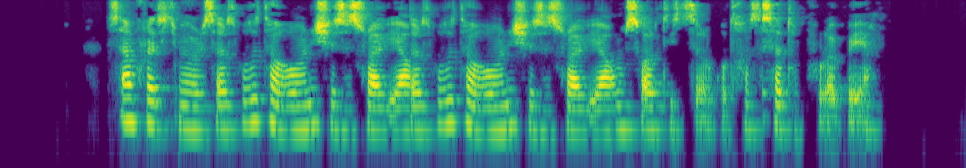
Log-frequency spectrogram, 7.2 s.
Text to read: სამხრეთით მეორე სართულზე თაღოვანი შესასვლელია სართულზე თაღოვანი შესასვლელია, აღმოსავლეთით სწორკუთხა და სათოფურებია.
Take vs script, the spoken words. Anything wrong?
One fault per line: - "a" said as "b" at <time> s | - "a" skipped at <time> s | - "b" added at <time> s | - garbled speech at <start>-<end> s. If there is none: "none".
none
